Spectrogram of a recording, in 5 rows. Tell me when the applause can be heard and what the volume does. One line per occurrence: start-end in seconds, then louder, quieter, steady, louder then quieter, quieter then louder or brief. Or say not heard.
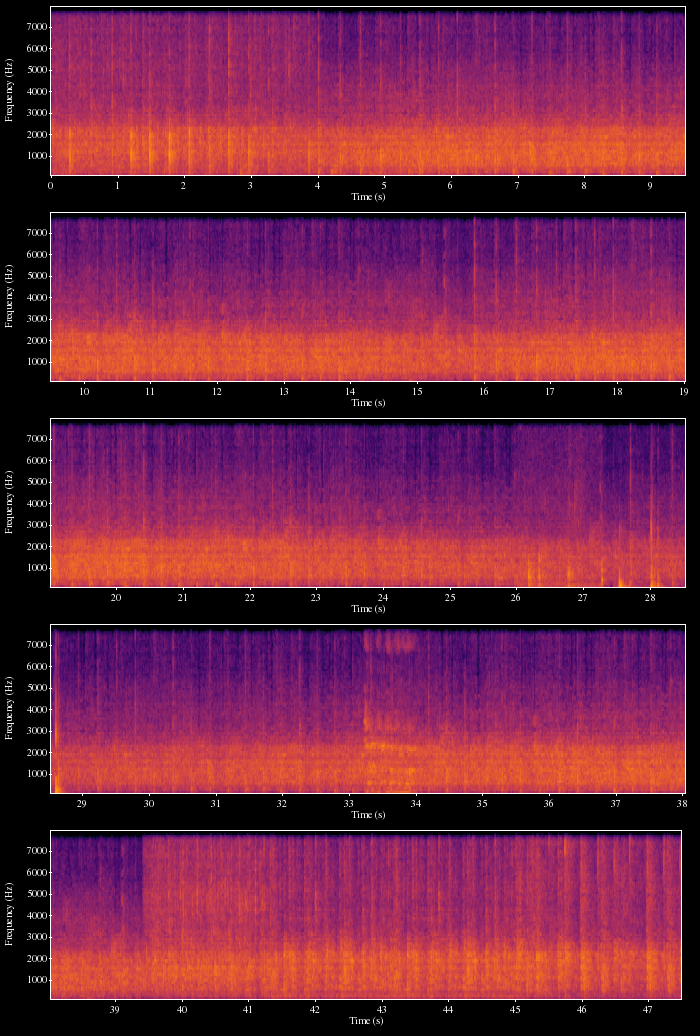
0.0-47.4 steady.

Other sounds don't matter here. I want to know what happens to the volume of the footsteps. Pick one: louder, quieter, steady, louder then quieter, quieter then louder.
louder.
